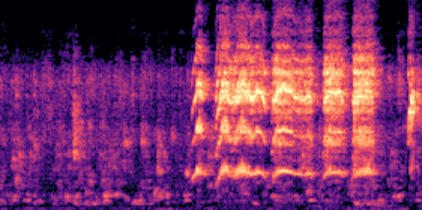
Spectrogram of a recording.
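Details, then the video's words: Orange-headed thrush singing energetically at its bathing place. Harsh, rasping notes come in a quick series of about five bursts after a quieter, muffled start. "anis merah gacor di tempat mandi"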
